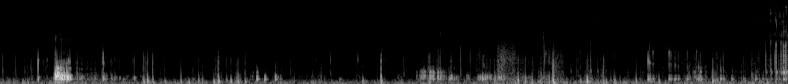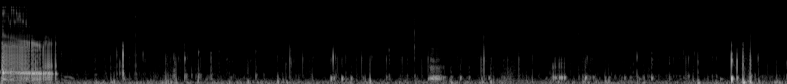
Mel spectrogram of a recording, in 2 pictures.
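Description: Low rumbling and gurgling bowel sounds with a louder growl midway; ordinary hunger stomach growling, a normal finding.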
